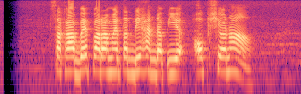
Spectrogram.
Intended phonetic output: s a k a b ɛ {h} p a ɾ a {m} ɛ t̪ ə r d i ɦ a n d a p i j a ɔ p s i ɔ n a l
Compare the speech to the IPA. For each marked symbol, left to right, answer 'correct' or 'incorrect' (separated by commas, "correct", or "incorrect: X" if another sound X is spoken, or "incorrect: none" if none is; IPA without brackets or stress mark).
correct, correct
